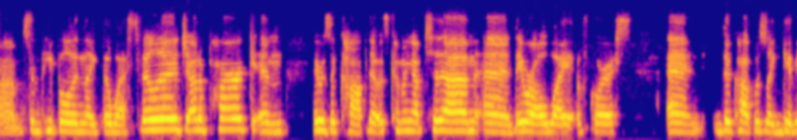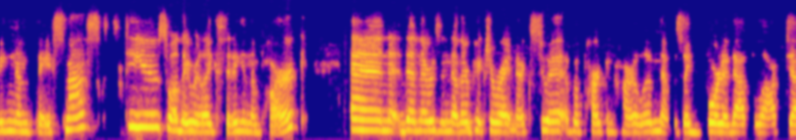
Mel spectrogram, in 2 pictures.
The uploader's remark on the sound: Zoom Edition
